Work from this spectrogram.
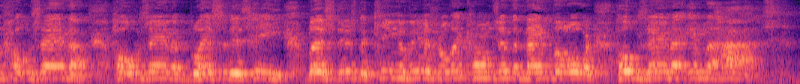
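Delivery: ordinary delivery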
